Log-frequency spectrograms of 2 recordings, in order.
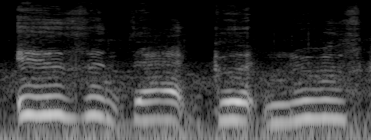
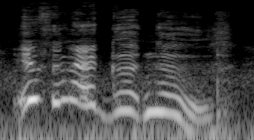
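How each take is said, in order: First: Drawn-out, savored rhetorical question; slow emphatic question. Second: High, lively rhetorical question; delighted exclamation. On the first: Preacher pressing the good news on listeners, slow and emphatic. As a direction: stretch ISN'T THAT GOOD NEWS slowly, word by word. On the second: Preacher reacting to the verse just read, delighted and high. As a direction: burst out with it, pitched high. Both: Real, not acted.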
